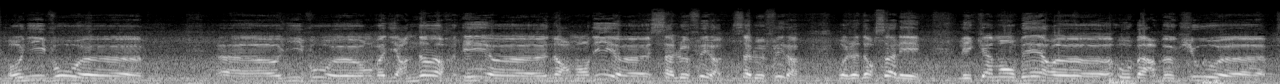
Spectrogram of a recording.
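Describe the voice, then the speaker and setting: A man's voice: fairly high pitch, far from the mic, noisy background. A man from northern France chatting casually over CB radio from his car, rambling with many fillers and restarts. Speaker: CB radio operator and video maker. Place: car on a road trip.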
